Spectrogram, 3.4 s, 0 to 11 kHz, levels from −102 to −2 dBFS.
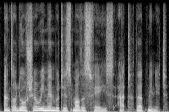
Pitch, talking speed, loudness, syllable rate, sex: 130 Hz, 160 wpm, -16 LUFS, 5.5 syllables/s, male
